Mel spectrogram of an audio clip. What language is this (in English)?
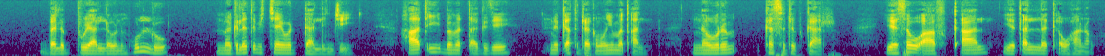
Amharic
